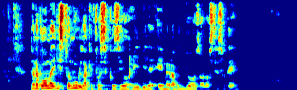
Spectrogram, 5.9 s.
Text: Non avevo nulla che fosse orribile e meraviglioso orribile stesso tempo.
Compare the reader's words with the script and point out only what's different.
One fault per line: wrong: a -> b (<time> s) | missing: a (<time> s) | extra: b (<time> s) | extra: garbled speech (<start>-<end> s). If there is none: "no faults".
extra: mai visto (0.9 s)
extra: così (2.1 s)
wrong: orribile -> allo (4.0 s)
